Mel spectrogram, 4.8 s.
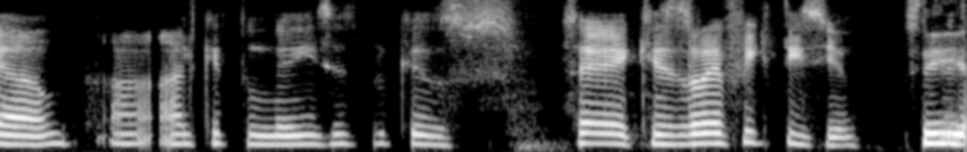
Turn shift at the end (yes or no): yes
